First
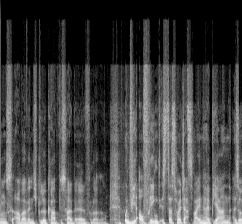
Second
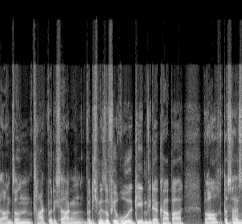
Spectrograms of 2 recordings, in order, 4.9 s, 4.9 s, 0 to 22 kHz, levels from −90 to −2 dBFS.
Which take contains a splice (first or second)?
first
